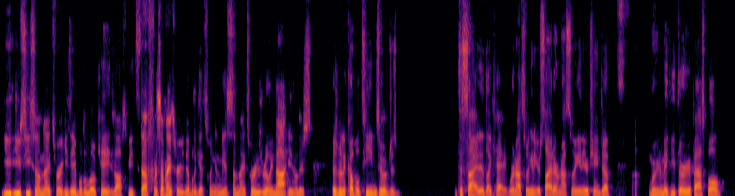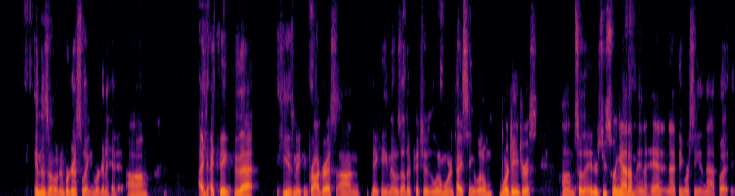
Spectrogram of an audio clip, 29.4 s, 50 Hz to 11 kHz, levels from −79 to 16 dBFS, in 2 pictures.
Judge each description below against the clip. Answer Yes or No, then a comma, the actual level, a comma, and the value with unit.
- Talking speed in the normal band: No, fast, 240 wpm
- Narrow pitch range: Yes, narrow, 2.0 semitones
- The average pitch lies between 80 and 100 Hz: No, low, 130 Hz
